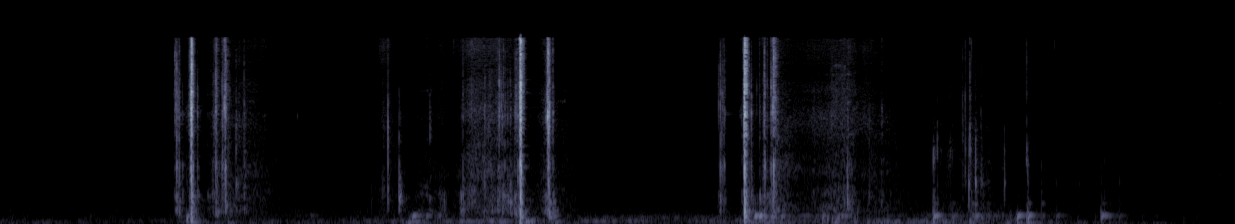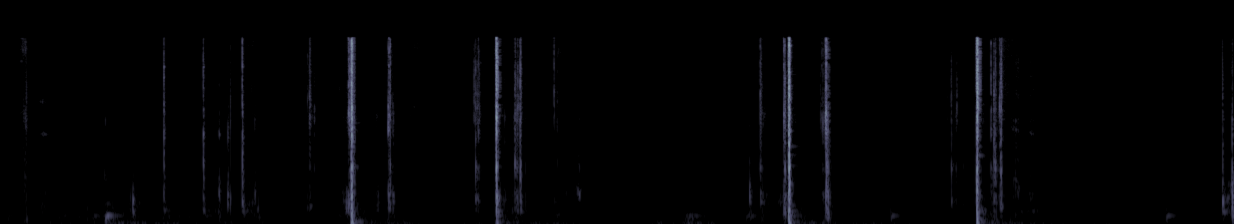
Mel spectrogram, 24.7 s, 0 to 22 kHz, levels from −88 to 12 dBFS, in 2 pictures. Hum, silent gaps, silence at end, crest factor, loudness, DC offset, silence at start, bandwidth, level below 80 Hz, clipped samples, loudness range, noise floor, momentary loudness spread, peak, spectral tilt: none; 17.00-17.04 s, 18.61-18.65 s, 18.73-18.82 s, 21.57-21.61 s; 2.55 s; 36 dB; -24 LUFS; under 0.1%; 1.9 s; 12 kHz; -66 dBFS; under 0.1%; 9 LU; under -90 dBFS; 28 LU; 0 dBFS; 1.5 dB/octave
